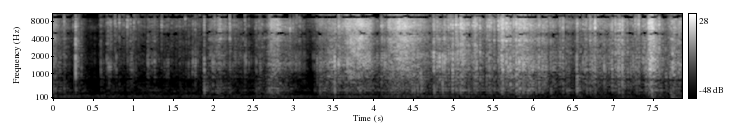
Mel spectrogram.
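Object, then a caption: Soap shavings. A pile of small, dry, crumbly green soap shavings on a purple surface is scooped up and crushed between the fingertips and palms of bare hands. Dense, bright crunching and crackling crumbles away in irregular bursts, starting quieter and growing louder and fuller about halfway through.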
